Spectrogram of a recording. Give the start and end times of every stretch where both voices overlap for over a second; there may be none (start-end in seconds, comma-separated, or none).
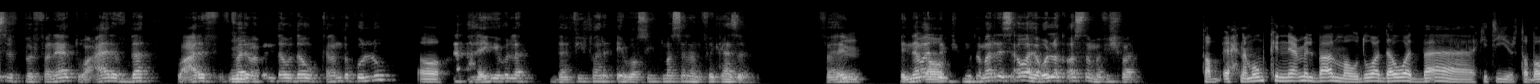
none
